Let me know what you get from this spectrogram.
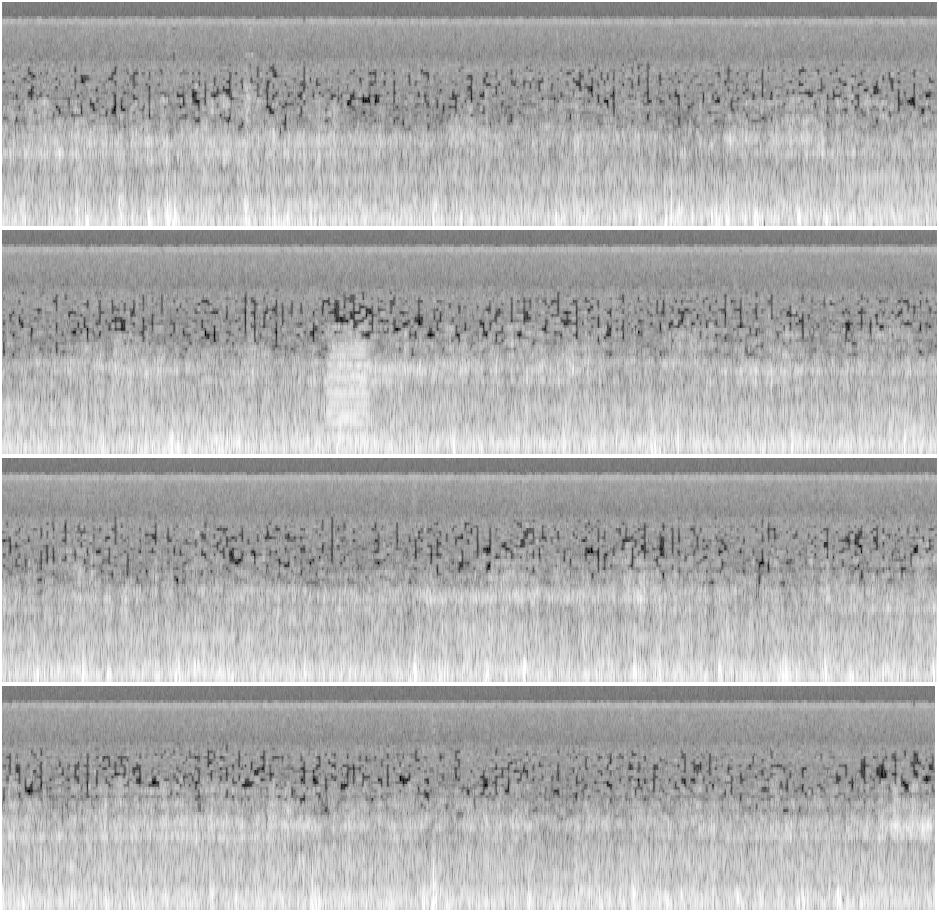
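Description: Running noise of a moving passenger train, heard from inside the carriage: a steady rumble with wheels clattering over the track. A brief pitched toot, like a horn, sounds about ten seconds in.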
